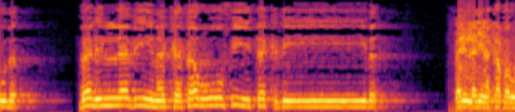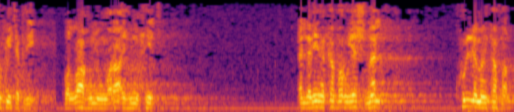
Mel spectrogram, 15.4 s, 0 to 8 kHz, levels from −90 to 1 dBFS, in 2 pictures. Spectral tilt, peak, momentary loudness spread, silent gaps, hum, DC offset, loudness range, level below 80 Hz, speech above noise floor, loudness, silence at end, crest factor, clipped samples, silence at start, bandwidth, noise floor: -5.5 dB/octave; 0 dBFS; 16 LU; none; none; under 0.1%; 4 LU; -42 dBFS; 46 dB; -10 LUFS; 0 s; 12 dB; 0.8%; 0 s; 8 kHz; -56 dBFS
